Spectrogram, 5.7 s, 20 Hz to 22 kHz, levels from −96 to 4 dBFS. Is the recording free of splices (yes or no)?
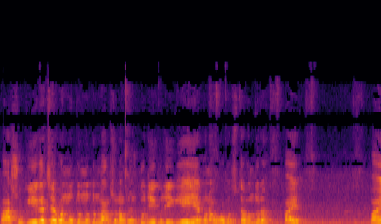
yes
